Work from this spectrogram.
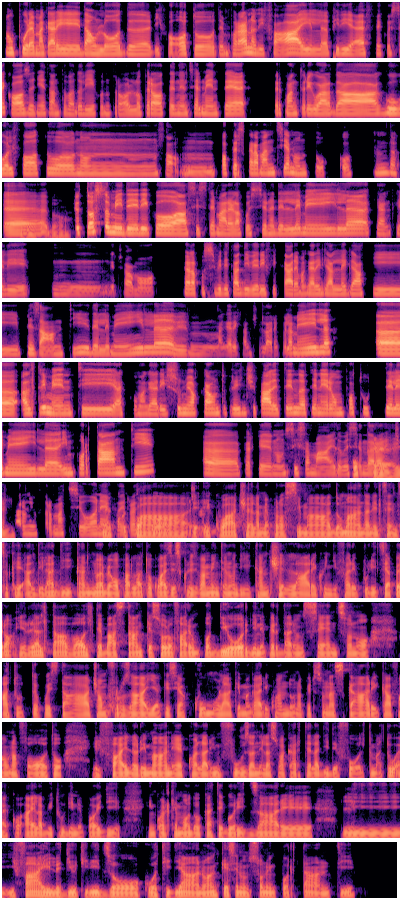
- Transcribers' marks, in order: drawn out: "non"; other background noise
- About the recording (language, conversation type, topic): Italian, podcast, Come affronti il decluttering digitale?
